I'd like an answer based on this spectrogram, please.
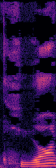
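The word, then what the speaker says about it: Kaur: author's name which is jasmine core like apple core not car so i apologize for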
